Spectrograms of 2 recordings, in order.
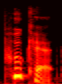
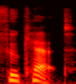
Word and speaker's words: Phuket: And you start thinking maybe about owning a place there, somewhere like Puket. And just so we're clear, it's pronounced Phuket, not Fuket or Kosamui.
